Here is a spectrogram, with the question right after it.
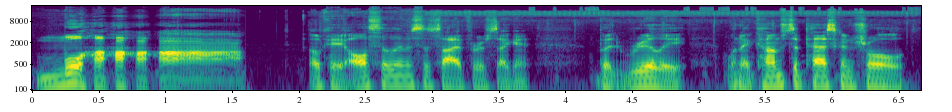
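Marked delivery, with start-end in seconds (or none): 0.0-1.6 slow, drawn-out evil cackle; mad scientist laugh. Pretend. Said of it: "I feel like a mad scientist".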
